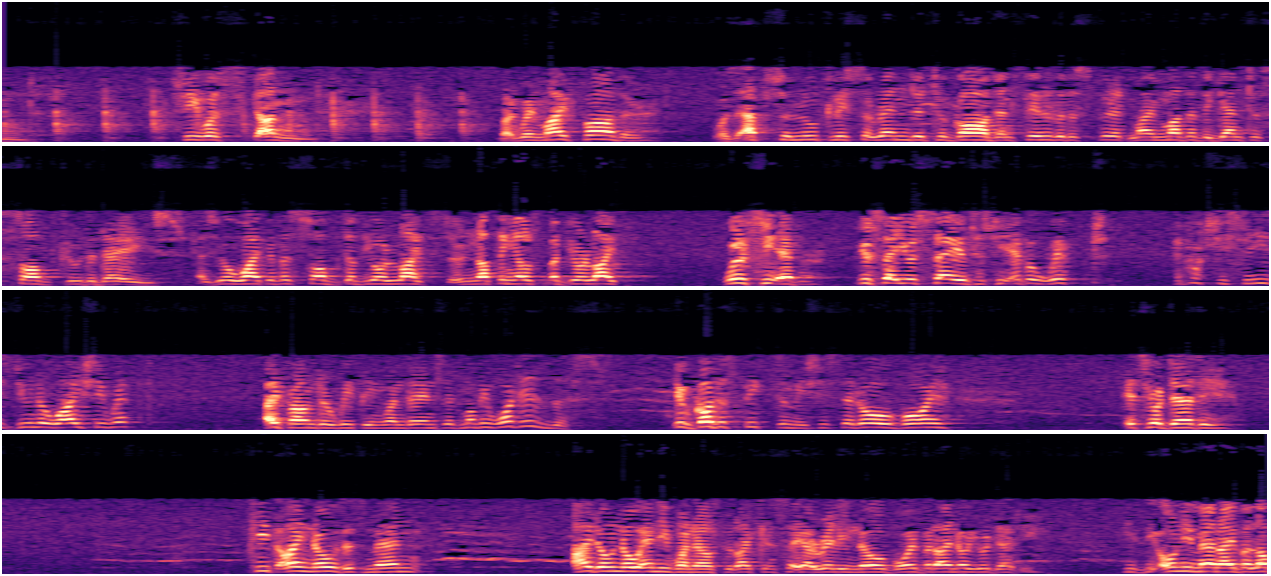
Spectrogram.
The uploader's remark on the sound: the audio quality is not very good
